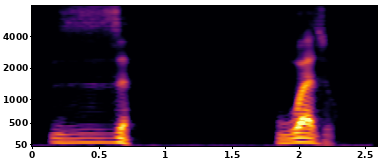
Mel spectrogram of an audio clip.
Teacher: Le S étant entre 2 voyelles, on prononce un S sonore.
